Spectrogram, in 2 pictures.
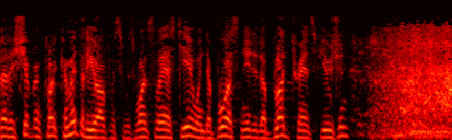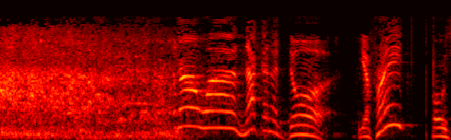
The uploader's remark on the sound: howls of laughter and applause from surprised audience members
